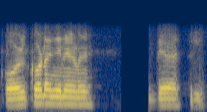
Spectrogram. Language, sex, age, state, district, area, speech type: Malayalam, male, 18-30, Kerala, Kozhikode, rural, conversation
